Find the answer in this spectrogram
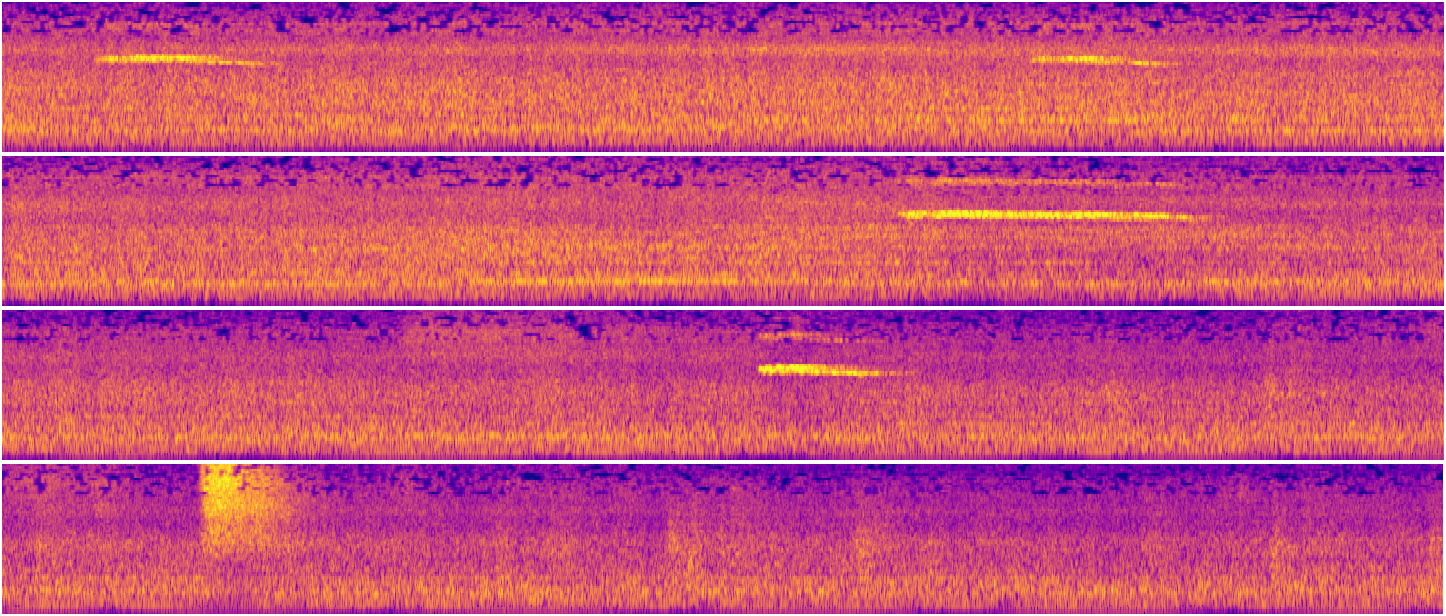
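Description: Electric-hauled passenger train pulling out of the platform, its coaches rolling past close by: a loud, steady rumble of steel wheels on rail with a low beat about once a second. Four brief high-pitched wheel squeals come through, the longest about twelve seconds in, and there is a sharp click near the end.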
